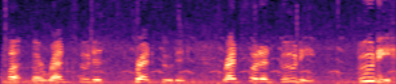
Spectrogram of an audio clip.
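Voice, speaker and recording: A woman's voice: fairly high pitch, lively intonation, a little slow, noisy background. A woman chatting casually and playfully in short bursts.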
